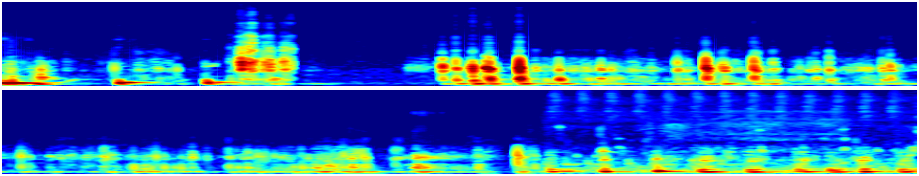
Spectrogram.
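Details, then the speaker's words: Pentair pool pump running after reassembly with one o-ring forgotten: irregular gurgling and sloshing as air leaks in, no water entering the lid, pump cannot prime. "now you'll notice you can hear some gurgling in the background that is because i made a big mistake right here and forgot to put in one of the o-rings which i'll find out in just a minute as i try to test the pump"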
